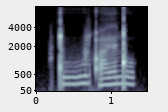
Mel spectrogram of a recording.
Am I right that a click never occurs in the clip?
no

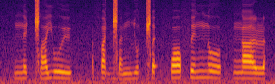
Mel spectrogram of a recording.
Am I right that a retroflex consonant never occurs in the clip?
no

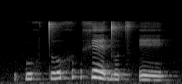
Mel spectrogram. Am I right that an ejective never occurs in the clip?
no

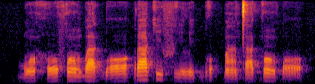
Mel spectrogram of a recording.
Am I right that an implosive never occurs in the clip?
yes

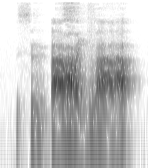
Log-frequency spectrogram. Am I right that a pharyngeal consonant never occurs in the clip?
no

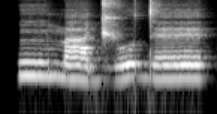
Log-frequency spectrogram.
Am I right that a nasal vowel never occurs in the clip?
no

